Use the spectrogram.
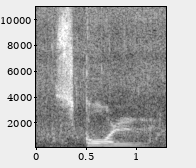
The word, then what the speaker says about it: skål: That weird like A with a like a round thing above it. It's all. That's how you say it. All. It's basically your guy saying O, but it's a Swedish O.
